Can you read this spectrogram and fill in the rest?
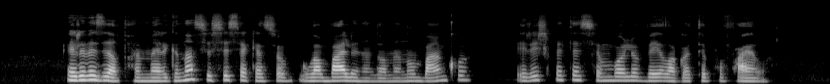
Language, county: Lithuanian, Šiauliai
